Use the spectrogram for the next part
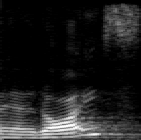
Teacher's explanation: então heróis manteve ali o acento agudo na letra o né é uma palavra oxítona a sílaba tônica sílaba com maior intensidade é na última sílaba · é uma palavra oxítona, né, a sílaba tônica, a sílaba com maior intensidade é na última sílaba, então é heróis, né, se fosse para a gente dividir ficaria heróis, uróis é a sílaba tônica.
